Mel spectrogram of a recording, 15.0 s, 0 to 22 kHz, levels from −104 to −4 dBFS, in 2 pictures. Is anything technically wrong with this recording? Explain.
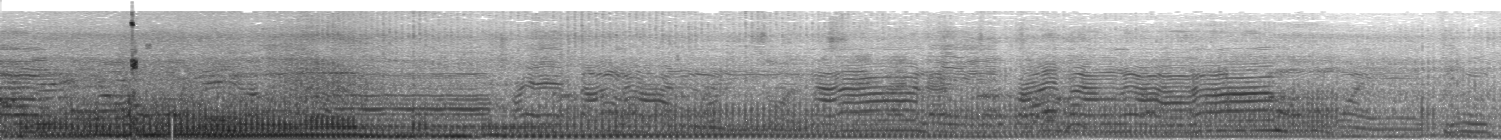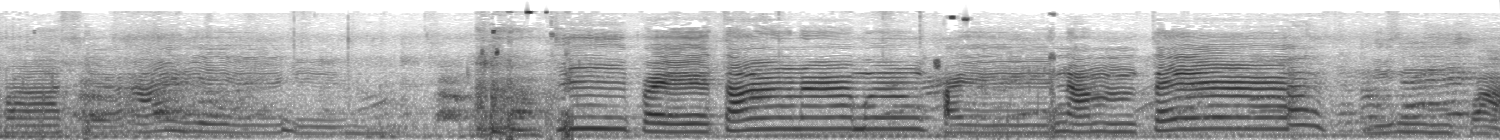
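Yes. DAB burbling occurs at 0.63–0.94, 3.27–3.39, 5.95–6.14, 7.61–7.95, 9.84–10.4 and 12.17–12.83 s. Bit errors of a fraction of a percent slipped past error correction into the MP2 data, so individual sub-bands pick up blips of noise or jump in level, producing watery, bubbling disturbances in the sound.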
